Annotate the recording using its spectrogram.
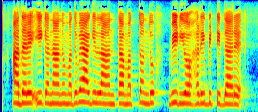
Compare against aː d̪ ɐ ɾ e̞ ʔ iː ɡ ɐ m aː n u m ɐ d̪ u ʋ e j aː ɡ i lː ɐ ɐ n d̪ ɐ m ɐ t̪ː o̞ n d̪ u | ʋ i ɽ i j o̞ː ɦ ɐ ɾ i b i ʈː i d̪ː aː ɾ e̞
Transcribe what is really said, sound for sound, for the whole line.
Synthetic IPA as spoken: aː d̪ ɐ ɾ e̞ ʔ iː ɡ ɐ n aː n u m ɐ d̪ u ʋ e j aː ɡ i lː ɐ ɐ n t̪ ɐ m ɐ t̪ː o̞ n d̪ u | ʋ iː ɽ i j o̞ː ɦ ɐ ɾ i b i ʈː i d̪ː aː ɾ e̞

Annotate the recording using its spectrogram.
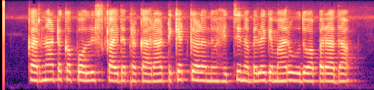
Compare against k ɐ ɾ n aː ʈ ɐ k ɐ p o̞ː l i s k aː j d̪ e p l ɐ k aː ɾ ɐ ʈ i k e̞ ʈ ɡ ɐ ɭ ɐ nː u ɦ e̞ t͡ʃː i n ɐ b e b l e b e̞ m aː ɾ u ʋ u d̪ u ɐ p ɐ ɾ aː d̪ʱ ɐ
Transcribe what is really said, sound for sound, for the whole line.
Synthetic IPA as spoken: k ɐ ɾ n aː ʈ ɐ k ɐ p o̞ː l i s k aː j d̪ e p ɾ ɐ k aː ɾ ɐ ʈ i k e̞ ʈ ɡ ɐ ɭ ɐ nː u ɦ e̞ t͡ʃː i n ɐ b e l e ɡ e̞ m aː ɾ u ʋ u d̪ u ɐ p ɐ ɾ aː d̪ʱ ɐ

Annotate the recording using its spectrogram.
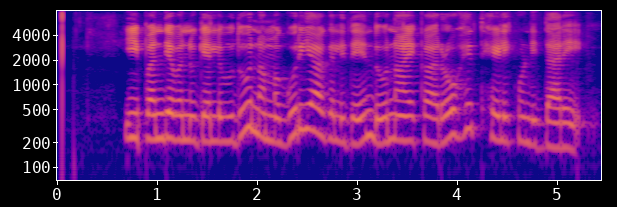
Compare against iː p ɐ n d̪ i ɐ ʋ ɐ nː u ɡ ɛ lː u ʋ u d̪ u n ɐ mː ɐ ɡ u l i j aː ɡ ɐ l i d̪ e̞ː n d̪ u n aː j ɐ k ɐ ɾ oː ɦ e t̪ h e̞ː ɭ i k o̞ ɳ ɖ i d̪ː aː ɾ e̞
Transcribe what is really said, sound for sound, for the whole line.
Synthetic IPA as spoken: iː p ɐ n d̪ j ɐ ʋ ɐ nː u ɡ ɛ lː u ʋ u d̪ u n ɐ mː ɐ ɡ u ɾ i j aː ɡ ɐ l i d̪ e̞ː n d̪ u n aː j ɐ k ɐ ɾ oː ɦ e t̪ h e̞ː ɭ i k o̞ ɳ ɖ i d̪ː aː ɾ e̞

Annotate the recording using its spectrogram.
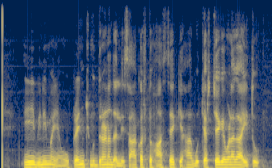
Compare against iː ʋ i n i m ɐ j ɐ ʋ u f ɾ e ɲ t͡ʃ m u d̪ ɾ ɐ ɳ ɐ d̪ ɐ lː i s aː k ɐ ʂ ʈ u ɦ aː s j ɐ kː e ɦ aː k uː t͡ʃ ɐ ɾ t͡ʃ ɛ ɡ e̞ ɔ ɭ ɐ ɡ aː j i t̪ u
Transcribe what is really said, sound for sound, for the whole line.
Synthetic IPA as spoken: iː ʋ i n i m ɐ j ɐ ʋ u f ɾ e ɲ t͡ʃ m u d̪ ɾ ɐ ɳ ɐ d̪ ɐ lː i s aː k ɐ ʂ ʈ u ɦ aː s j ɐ kː e ɦ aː ɡ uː t͡ʃ ɐ ɾ t͡ʃ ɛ ɡ e̞ ɔ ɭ ɐ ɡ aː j i t̪ u

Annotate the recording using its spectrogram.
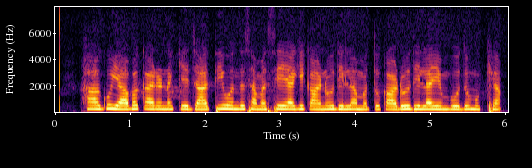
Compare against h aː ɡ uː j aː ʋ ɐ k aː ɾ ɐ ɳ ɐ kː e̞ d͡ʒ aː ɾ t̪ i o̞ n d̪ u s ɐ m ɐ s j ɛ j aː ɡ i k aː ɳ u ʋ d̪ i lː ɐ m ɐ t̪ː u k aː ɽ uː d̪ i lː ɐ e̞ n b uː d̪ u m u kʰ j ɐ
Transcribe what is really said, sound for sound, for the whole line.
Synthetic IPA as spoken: h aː ɡ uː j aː ʋ ɐ k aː ɾ ɐ ɳ ɐ kː e̞ d͡ʒ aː t̪ i o̞ n d̪ u s ɐ m ɐ s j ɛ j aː ɡ i k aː ɳ u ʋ d̪ i lː ɐ m ɐ t̪ː u k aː ɽ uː d̪ i lː ɐ e̞ m b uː d̪ u m u kʰ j ɐ

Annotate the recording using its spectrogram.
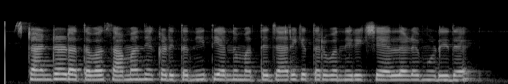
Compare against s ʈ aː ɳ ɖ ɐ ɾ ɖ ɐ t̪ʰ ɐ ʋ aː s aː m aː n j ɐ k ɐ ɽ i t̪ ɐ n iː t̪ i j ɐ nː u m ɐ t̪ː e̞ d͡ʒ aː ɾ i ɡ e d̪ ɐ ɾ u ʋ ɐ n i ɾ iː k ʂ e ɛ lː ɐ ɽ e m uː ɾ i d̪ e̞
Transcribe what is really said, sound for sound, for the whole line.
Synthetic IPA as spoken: s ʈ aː ɳ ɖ ɐ ɾ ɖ ɐ t̪ʰ ɐ ʋ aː s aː m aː n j ɐ k ɐ ɽ i t̪ ɐ n iː t̪ i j ɐ nː u m ɐ t̪ː e̞ d͡ʒ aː ɾ i ɡ e t̪ ɐ ɾ u ʋ ɐ n i ɾ iː k ʂ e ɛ lː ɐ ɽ e m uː ɽ i d̪ e̞

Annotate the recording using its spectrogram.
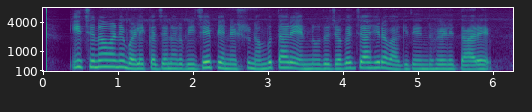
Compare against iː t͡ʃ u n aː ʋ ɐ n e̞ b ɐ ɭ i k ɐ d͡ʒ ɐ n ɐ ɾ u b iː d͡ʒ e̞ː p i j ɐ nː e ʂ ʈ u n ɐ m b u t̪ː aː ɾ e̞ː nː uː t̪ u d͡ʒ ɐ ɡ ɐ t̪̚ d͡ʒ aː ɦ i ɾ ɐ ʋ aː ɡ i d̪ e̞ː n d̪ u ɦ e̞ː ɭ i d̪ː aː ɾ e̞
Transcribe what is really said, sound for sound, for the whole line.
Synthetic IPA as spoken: iː t͡ʃ u n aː ʋ ɐ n e̞ b ɐ ɭ i k ɐ d͡ʒ ɐ n ɐ ɾ u b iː d͡ʒ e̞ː p i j ɐ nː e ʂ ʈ u n ɐ m b u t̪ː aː ɾ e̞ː nː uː d̪ u d͡ʒ ɐ ɡ ɐ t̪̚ d͡ʒ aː ɦ i ɾ ɐ ʋ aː ɡ i d̪ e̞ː n d̪ u ɦ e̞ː ɭ i d̪ː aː ɾ e̞

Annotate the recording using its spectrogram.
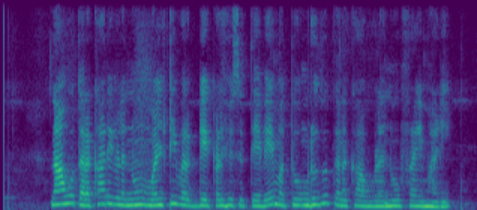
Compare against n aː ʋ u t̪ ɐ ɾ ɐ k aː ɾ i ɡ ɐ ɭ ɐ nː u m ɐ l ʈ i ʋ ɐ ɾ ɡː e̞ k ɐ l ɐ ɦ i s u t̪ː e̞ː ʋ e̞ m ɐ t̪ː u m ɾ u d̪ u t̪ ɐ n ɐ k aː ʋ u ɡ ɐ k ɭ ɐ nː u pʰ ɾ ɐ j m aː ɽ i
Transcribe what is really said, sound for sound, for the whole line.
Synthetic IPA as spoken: n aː ʋ u t̪ ɐ ɾ ɐ k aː ɾ i ɡ ɐ ɭ ɐ nː u m ɐ l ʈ i ʋ ɐ ɾ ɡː e̞ k ɐ ɭ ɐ ɦ i s u t̪ː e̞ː ʋ e̞ m ɐ t̪ː u m ɾ u d̪ u t̪ ɐ n ɐ k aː ʋ u ɡ ɐ ɭ ɐ nː u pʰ ɾ ɐ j m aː ɽ i

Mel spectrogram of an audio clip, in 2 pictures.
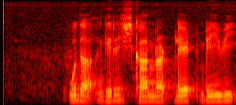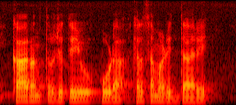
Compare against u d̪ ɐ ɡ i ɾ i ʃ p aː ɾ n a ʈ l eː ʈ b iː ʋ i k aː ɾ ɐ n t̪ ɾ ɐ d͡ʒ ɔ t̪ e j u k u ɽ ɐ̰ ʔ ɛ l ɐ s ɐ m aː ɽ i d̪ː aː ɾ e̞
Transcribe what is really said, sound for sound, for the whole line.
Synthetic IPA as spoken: u d̪ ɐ ɡ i ɾ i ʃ k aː ɾ n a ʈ l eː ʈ b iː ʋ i k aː ɾ ɐ n t̪ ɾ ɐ d͡ʒ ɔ t̪ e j u k uː ɽ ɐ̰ k ɛ l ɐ s ɐ m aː ɽ i d̪ː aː ɾ e̞

